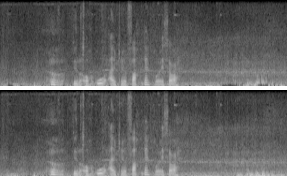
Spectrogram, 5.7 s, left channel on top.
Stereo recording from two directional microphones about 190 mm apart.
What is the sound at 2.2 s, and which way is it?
Speech, 10° left (ahead or behind).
